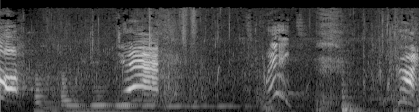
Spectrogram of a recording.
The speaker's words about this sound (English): Paddling, Sue drops an oar into the water.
